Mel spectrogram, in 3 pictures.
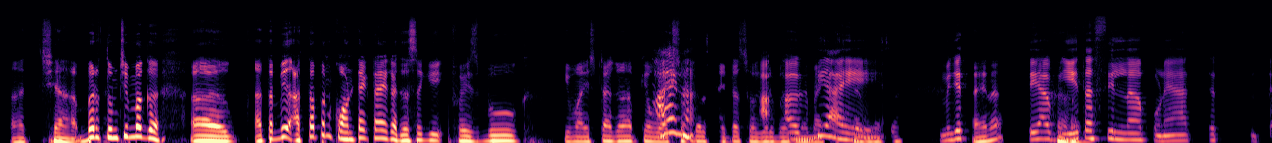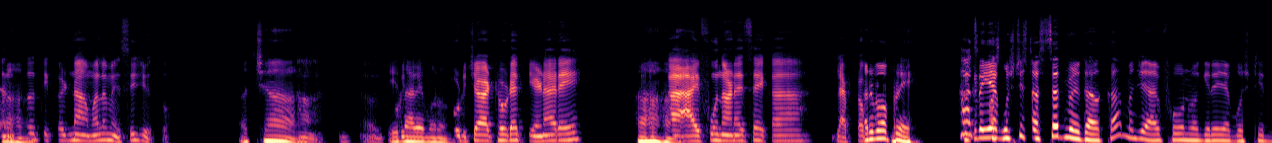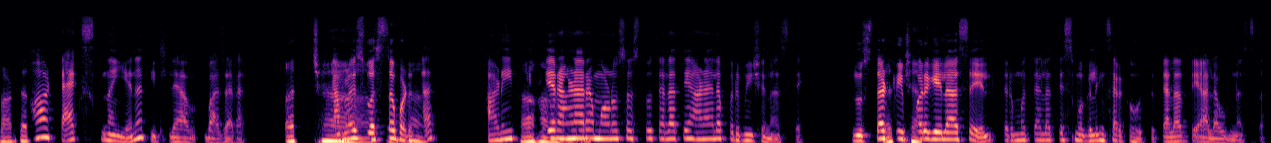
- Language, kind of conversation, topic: Marathi, podcast, परदेशात तुमची एखाद्याशी अचानक मैत्री झाली आहे का, आणि ती कशी झाली?
- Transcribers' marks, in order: other noise; in English: "कॉन्टॅक्ट"; in English: "स्टेटस"; tapping; other background noise; in English: "अलाउड"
